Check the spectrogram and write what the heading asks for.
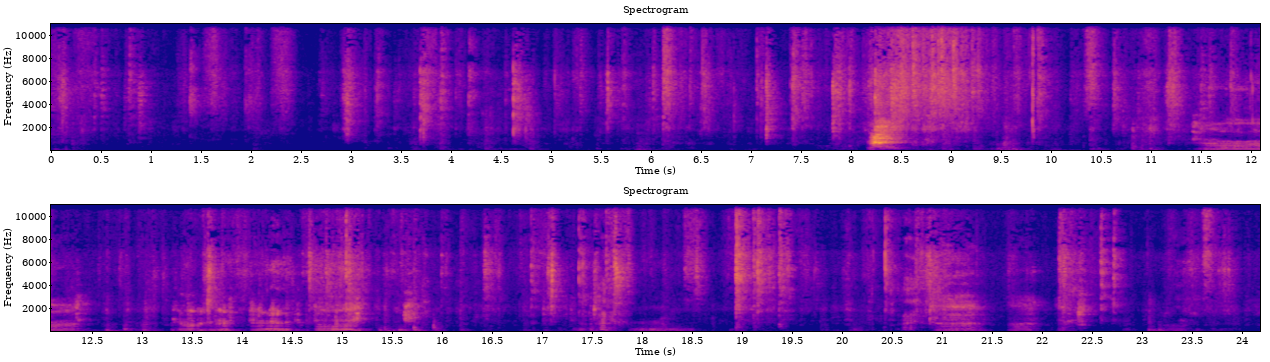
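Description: Dogs play-fighting, growling and barking, with a sharp, loud bark about eight seconds in and bouts of growling through the second half.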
